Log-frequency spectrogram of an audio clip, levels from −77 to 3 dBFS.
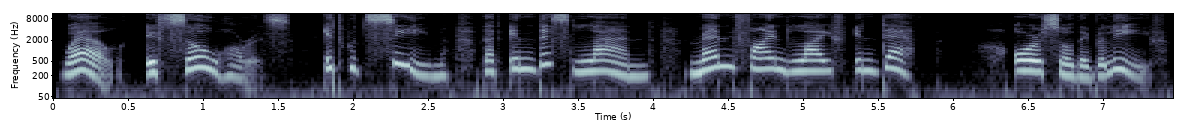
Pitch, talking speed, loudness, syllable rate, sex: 265 Hz, 160 wpm, -19 LUFS, 4.0 syllables/s, female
